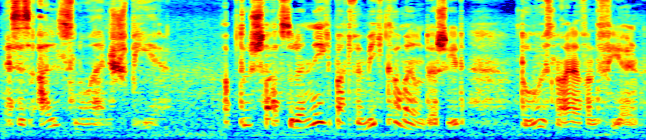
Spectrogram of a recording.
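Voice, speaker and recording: A man's voice: mid-range voice, very animated, moderate pace, sharp tone, a little hiss or hum, heavily acted, poor audio. An actor playing a callous gangster who toys with his underling in a German radio drama, mocking and nonchalantly menacing. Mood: cold, amused.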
